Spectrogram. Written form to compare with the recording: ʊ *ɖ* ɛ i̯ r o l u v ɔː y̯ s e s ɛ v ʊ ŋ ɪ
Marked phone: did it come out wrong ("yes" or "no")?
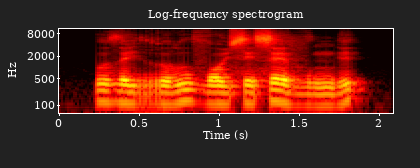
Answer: yes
